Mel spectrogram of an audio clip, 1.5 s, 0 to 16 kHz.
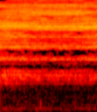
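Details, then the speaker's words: Briggs & Stratton small engine leak-down test, listening at the open oil filler/dipstick tube: steady high hiss of air escaping into the crankcase past the piston rings. "i can definitely feel the air escaping so now that i've rotated the engine a little bit i'm down to around 30 to 35 leakage feels like most of that's coming past the piston rings"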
